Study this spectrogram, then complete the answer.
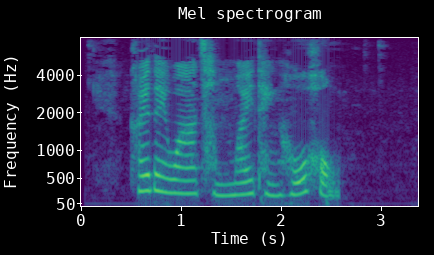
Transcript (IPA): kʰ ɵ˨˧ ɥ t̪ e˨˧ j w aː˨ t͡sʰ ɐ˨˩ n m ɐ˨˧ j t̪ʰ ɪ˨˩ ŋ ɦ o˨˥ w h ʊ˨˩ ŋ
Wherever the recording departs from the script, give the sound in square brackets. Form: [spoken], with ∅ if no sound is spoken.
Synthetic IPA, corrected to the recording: kʰ ɵ˨˧ ɥ t̪ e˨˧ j w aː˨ t͡sʰ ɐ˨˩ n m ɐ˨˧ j t̪ʰ ɪ˨˩ ŋ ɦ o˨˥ w h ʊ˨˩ ŋ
